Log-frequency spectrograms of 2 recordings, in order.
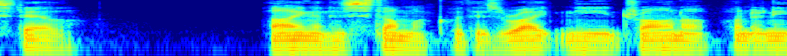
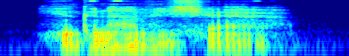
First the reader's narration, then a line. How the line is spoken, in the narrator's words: said quietly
